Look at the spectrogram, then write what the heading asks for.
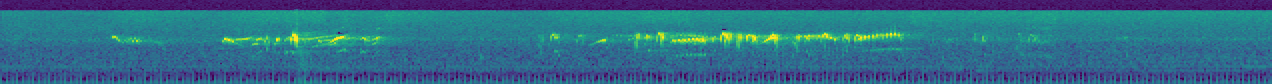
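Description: Wild bird calls: high-pitched, rapid chattering in two bursts, one about two seconds in and a longer one from about four to seven seconds in.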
